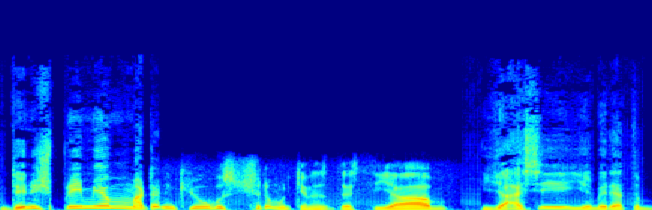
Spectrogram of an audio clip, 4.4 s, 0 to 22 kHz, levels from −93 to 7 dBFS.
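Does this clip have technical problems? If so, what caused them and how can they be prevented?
Yes. Computer activity noise runs through the whole speech clip: a buzzy pulsing at roughly 70 Hz, well below the voice, as processor or mouse load shifts the shared ground of the audio circuit. Isolating the audio interface's ground, for example with a ground-loop isolator or USB isolator, prevents it.

From 0.98 s to 3.13 s the digital radio blends to analogue AM over a 128 ms cross-fade and back. During that span the level drops about 1 dB, and hiss rises to around 40 dB below the speech. Stronger digital reception, through a better antenna or placement, avoids the blend.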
